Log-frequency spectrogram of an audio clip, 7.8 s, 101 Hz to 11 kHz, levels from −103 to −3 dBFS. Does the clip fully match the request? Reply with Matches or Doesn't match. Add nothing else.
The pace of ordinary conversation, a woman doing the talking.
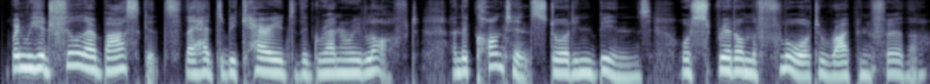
Doesn't match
